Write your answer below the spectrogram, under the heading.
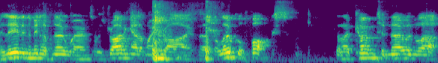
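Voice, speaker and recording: In a room with audible echo, a man with a West Country accent talks at a fairly quick pace and a fairly high pitch, his intonation fairly even but his loudness swinging a lot. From West Country, England. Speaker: professor. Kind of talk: lecture.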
